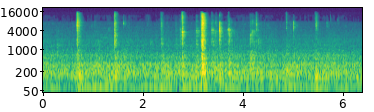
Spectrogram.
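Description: Wet mouth clicks and smacks of people biting into and sucking ripe mango slices: about half a dozen short, scattered clicks over a quiet background, the loudest about three seconds in.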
